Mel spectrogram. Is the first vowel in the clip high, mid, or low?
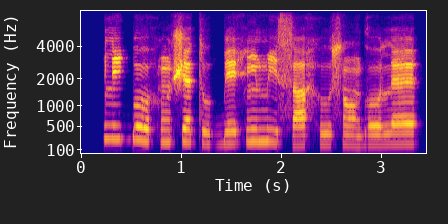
high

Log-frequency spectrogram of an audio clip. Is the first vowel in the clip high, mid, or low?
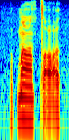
low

